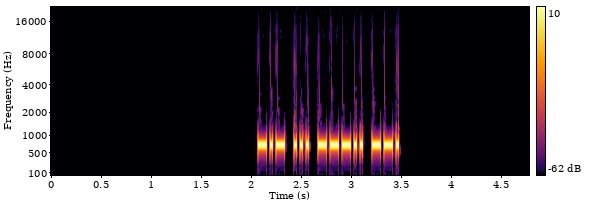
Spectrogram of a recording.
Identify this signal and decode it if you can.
Morse code, heard as a keyed tone, about 42 wpm, 690 Hz. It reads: KS8G
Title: USA Call Signs - 4 Characters - 40wpm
